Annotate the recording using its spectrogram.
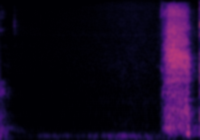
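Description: A man's sharp, quick intake of breath about a second and a half in, after a short quiet pause with only a faint low hum.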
